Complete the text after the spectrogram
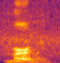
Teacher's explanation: we say maryin so we take a syllable away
